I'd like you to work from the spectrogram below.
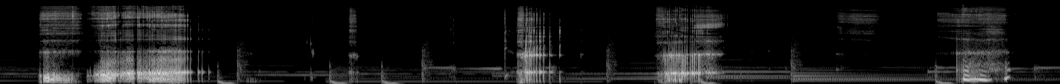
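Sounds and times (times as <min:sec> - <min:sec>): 
speech: 0:00.4 - 0:01.7
loud deep guttural belches: 0:00.4 - 0:02.1, 0:05.1 - 0:05.7, 0:06.6 - 0:07.3, 0:09.5 - 0:10.1.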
